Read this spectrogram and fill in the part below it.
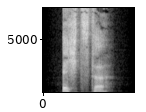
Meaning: inflection of ächzen: 1. first/third-person singular preterite 2. first/third-person singular subjunctive II
- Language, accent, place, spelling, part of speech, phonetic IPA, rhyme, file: German, Germany, Berlin, ächzte, verb, [ˈɛçt͡stə], -ɛçt͡stə, De-ächzte.ogg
